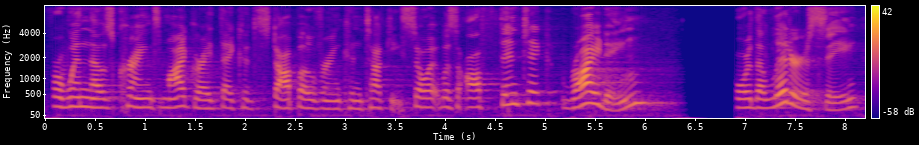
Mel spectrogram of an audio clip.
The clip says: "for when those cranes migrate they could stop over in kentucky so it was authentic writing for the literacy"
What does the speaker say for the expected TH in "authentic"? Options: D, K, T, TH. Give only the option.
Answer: TH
